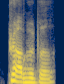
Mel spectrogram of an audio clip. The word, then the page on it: probable: Indian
